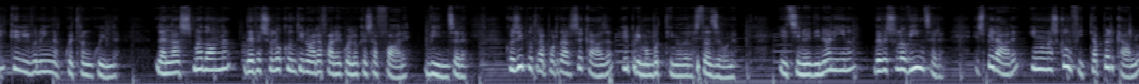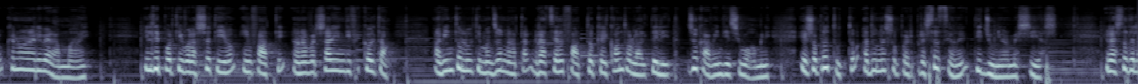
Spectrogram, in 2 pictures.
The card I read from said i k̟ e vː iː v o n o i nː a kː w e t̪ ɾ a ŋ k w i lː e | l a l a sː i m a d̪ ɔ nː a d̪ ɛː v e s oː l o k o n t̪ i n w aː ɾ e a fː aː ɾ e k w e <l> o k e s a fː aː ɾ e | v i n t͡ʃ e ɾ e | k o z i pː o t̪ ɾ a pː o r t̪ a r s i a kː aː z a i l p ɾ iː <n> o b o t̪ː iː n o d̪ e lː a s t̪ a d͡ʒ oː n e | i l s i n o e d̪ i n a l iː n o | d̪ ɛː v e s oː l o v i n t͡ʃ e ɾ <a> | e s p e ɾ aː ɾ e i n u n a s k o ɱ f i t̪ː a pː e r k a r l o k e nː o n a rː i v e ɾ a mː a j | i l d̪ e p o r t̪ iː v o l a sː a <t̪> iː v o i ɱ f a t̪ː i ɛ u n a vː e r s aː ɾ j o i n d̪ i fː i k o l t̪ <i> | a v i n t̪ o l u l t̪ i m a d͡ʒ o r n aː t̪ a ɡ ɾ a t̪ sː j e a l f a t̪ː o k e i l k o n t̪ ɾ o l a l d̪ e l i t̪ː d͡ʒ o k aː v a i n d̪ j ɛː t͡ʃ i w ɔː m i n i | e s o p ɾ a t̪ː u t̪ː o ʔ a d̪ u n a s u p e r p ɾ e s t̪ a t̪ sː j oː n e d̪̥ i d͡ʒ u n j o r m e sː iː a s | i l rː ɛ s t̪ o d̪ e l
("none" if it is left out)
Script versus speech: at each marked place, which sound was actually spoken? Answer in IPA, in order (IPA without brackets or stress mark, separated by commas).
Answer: lː, m, e, t̪, a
